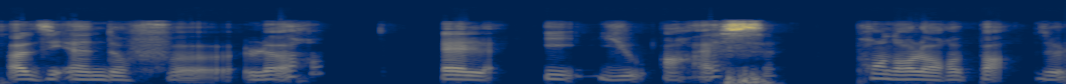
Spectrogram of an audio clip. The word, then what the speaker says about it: leurs: You will notice that I say no or vos. I don't say nos, vos. I don't pronounce any S. I say no, vos, because you don't pronounce the S, the final S.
